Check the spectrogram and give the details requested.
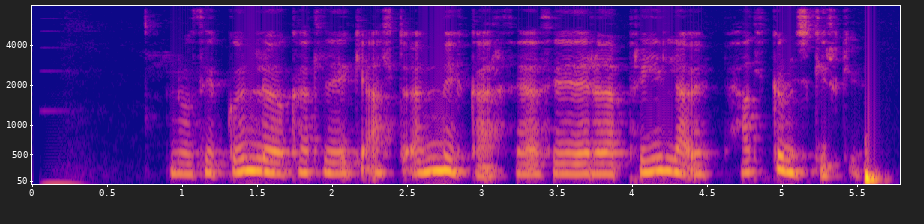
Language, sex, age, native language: Icelandic, female, 50-59, Icelandic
